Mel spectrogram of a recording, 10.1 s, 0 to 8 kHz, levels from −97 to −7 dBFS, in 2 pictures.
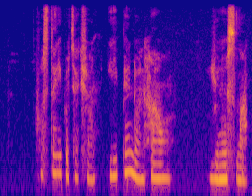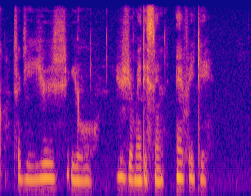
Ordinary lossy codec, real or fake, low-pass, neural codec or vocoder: none; real; 7.2 kHz; none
